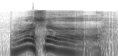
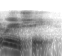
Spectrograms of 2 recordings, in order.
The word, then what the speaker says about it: Russia: Russia. We call it Rushi.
